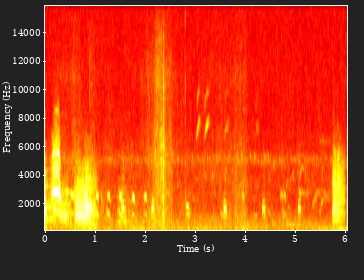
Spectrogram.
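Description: Faint bush ambience with birds giving short, high chirps, about two or three a second.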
